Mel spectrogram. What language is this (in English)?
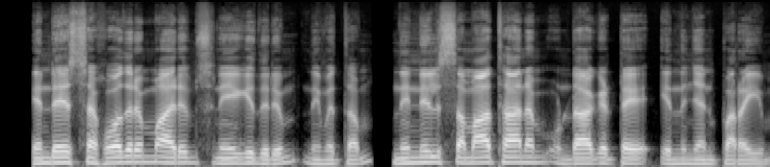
Malayalam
